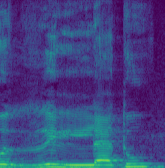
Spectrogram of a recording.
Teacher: وَضُرِبَتْ عَلَيْهِمُ الذِّلَّةُ، وَضُرِبَتْ علیہم، جب میم کو ذال کے ساتھ ملاتے ہیں تو بعض لوگ یہاں ذال کو سخت کر دیتے ہیں، حالانکہ سخت نہیں، سیٹی والا نہیں، بلکہ یہ نرم حروف میں سے ہے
